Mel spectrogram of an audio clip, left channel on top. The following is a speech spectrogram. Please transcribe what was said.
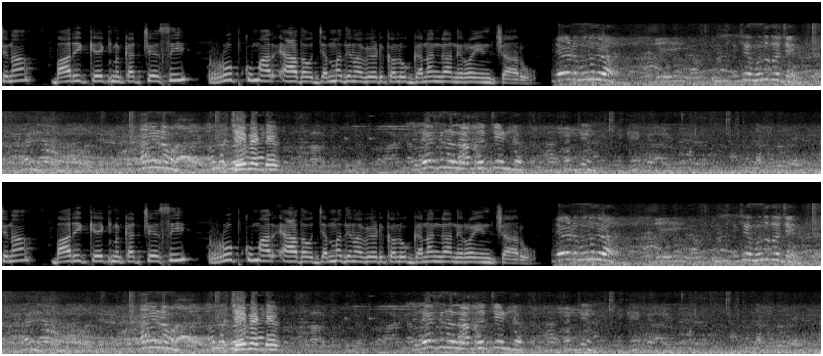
భారీ కేక్ను కట్ చేసి రూప్ కుమార్ యాదవ్ జన్మదిన వేడుకలు ఘనంగా నిర్వహించారు.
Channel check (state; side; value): identical; both; correlation 1.00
